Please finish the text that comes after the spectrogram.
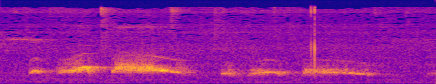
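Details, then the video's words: Spotted dove singing persistently with a crisp voice, the style called mersik. Four low hooting coos come in two paired phrases: a longer swelling note follows a short one, with a faint click near the end. "burung tekukur derkuku gacor suara mersik"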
